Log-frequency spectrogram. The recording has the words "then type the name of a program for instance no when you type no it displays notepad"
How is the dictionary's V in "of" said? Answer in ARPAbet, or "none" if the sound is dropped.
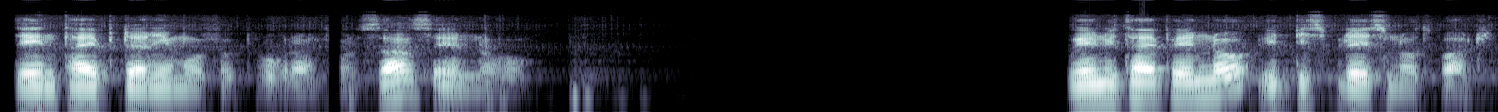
F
